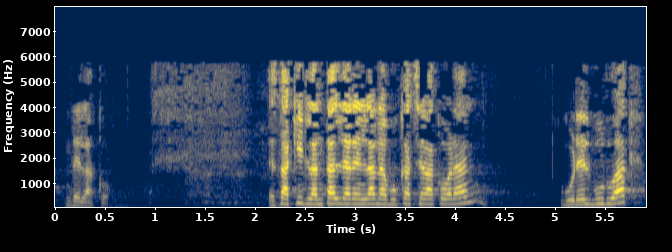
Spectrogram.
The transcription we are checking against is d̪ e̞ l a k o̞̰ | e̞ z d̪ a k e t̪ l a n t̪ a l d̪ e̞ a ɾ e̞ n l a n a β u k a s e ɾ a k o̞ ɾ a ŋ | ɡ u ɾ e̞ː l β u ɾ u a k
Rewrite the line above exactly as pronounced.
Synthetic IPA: d̪ e̞ l a k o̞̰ | e̞ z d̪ a k i t̪ l a n t̪ a l d̪ e̞ a ɾ e̞ n l a n a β u k a t͡s e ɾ a k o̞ ɾ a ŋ | ɡ u ɾ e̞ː l β u ɾ u a k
